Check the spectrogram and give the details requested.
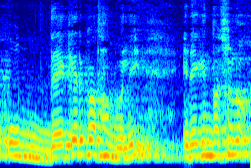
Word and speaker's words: উদ্বেগ: এক্ষেত্রে অনেকেই বুঝতে পারো না যে বফলার উচ্চারণ বলতে কি। দেখো আমরা যে উদ্বেগের কথা বলি, এটা কিন্তু আসলে উদ্বেগ, হ্যাঁ, আমাদের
